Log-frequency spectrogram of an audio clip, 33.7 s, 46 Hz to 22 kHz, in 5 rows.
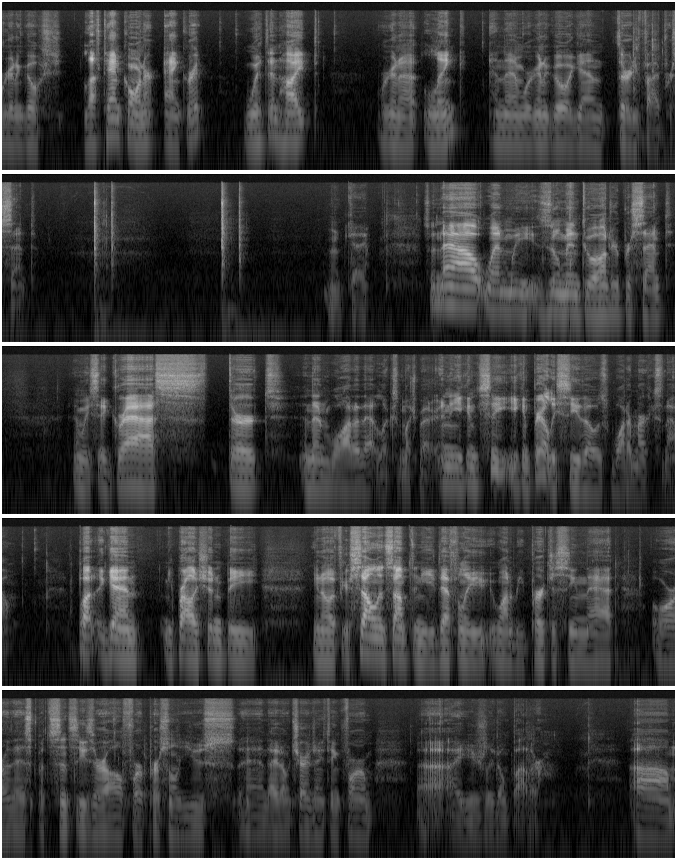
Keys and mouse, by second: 0.0 click, 2.2 click, 4.8 click, 6.1-7.0 typing, 7.7 KP_Enter, 10.9 click, 13.0 click, 20.1 click, 26.5 ctrl+0, 27.3 z, 27.4 click, 28.0 click, 31.2 click.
